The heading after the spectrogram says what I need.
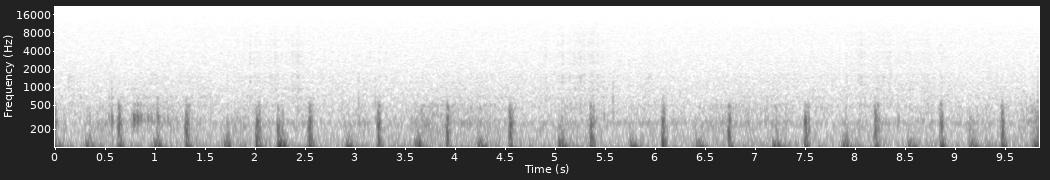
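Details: Woman's heart with atrial fibrillation and a leaking heart valve, days before open heart surgery, low-placed stethoscope: irregularly spaced thumps at about 88 per minute with soft low stomach rumbling between beats.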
